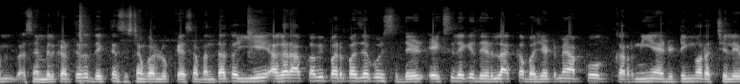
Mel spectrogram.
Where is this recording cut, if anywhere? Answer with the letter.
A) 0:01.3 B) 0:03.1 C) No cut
C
